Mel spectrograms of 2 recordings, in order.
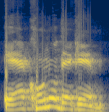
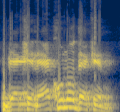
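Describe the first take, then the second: First: এখনো দেখেন slowed right down, এখনো weighted and falling; slow, deliberate insistence on এখনো; slow emphatic repeat. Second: Said in the usual way. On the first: Shown as a demonstration. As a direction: drag out এখনো দেখেন to drive it home.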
